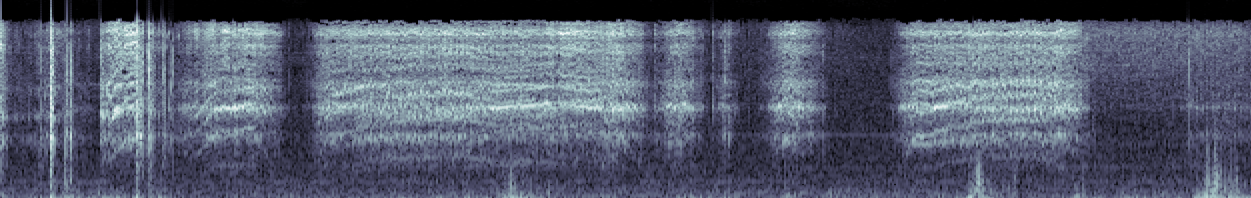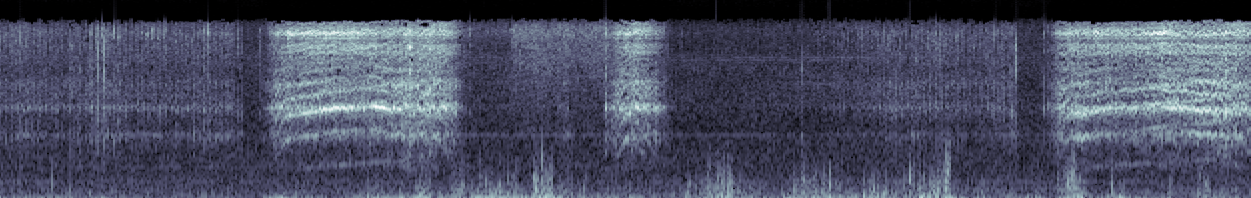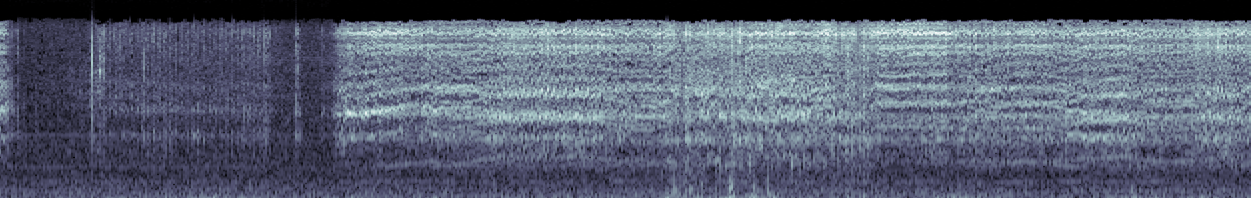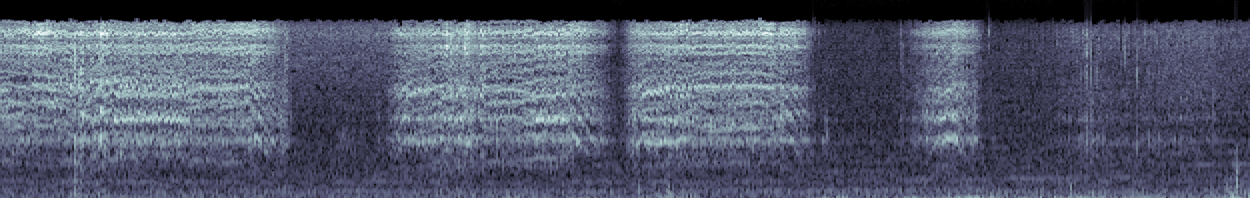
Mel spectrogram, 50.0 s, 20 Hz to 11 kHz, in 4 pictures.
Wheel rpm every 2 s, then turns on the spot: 90, 80, 160, 60, 50, 60, 20, 50, 70, 10, 10, 50, 90, 20, 100, 160, 160, 160, 160, 160, 50, 120, 110, 20, 20.
12-14 16-18 20-22 26-28 46-50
